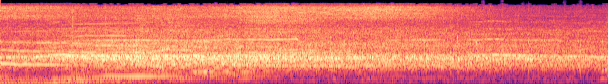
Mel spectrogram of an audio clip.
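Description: A live norteño band's last held chord cuts off about half a second in. An arena crowd then cheers, with long high-pitched shouts and whoops over it.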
